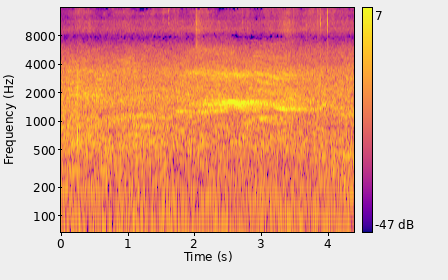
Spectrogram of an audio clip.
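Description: Indoor shopping-mall ambience: a steady wash of background noise in a large hard-floored hall, with a faint wavering high tone that rises and falls about two seconds in.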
